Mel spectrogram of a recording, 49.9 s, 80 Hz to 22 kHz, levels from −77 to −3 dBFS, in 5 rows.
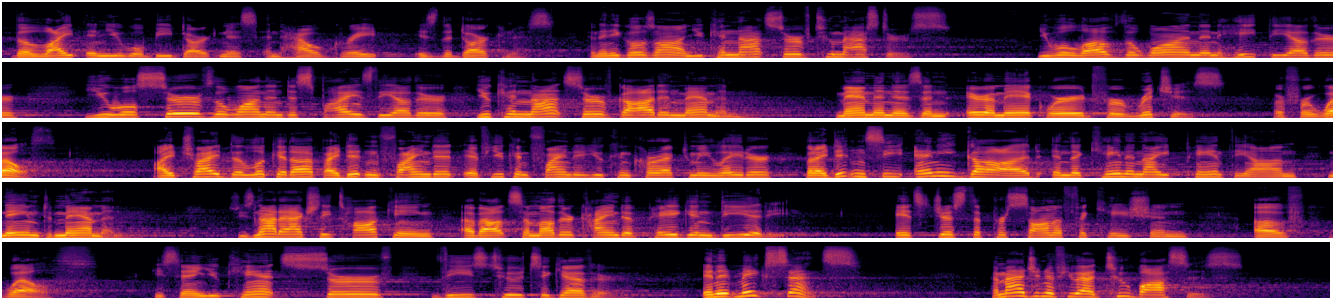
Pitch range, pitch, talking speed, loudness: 140-175 Hz, 155 Hz, 150 wpm, -22 LUFS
